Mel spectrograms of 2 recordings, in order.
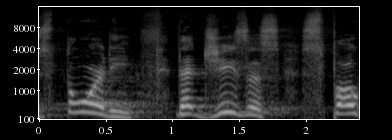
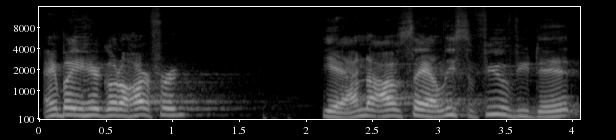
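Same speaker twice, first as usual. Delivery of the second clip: ordinary talk, nothing marked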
